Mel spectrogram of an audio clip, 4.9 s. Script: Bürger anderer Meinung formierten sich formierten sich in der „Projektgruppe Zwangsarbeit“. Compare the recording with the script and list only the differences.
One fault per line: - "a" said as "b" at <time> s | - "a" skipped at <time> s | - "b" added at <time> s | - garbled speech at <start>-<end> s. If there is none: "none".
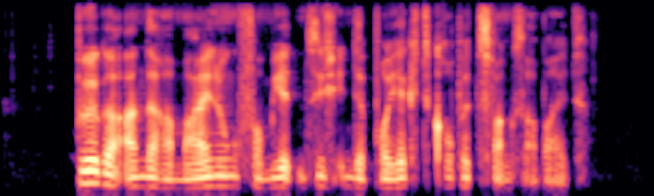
- "formierten sich" skipped at 2.5 s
